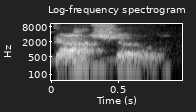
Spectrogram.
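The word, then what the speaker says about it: Gassho: It's called Gasho. Romanji, in the way that it's spelled in English letters, is G-A-S-S-H-O.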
